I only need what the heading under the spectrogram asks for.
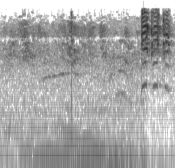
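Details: Blue rose-ringed parakeet (ringneck) indoors gives a brief, harsh, grating screech near the end, after a few seconds of low indoor hum and faint background chatter.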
